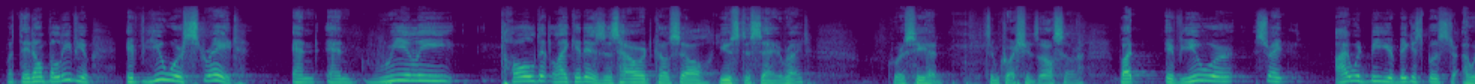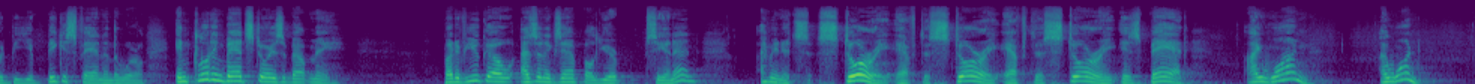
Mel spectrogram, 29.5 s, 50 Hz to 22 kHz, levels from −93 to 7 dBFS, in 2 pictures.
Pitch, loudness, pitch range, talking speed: 175 Hz, -32 LUFS, 135-205 Hz, 160 wpm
